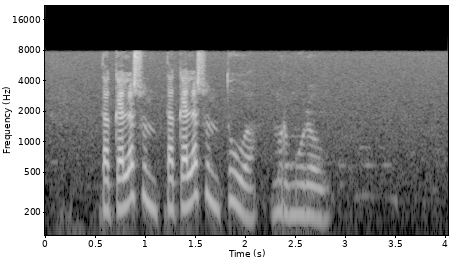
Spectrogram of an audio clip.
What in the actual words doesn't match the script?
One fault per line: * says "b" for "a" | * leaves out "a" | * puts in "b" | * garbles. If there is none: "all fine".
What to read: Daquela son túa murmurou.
* puts in "daquela son"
